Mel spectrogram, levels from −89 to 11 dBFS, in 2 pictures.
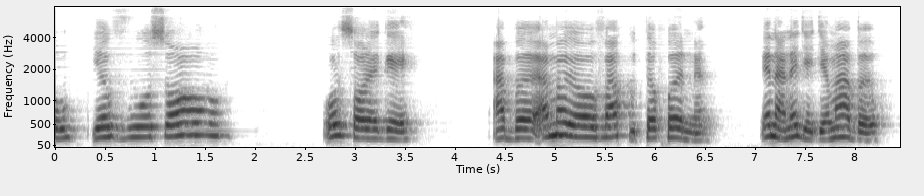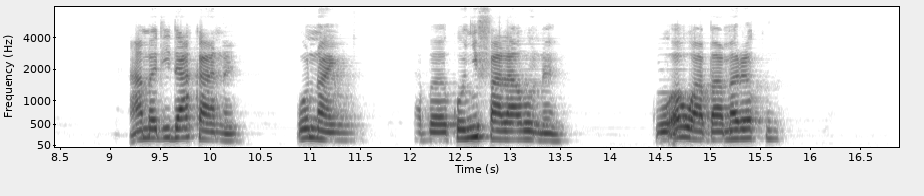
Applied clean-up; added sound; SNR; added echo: neural mask model DeepFilterNet 3.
